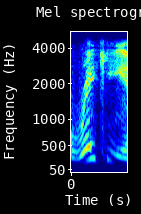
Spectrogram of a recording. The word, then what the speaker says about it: Reiki: Hey, I hope I'm pronouncing this right, but you sent me some information in regards to, I believe it would be pronounced Reiki Energy Healing? – Yeah, Reiki Energy Healing.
